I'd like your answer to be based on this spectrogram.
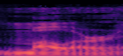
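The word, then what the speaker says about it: Müller: George Mueller, he's technically pronounced Muller in English.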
